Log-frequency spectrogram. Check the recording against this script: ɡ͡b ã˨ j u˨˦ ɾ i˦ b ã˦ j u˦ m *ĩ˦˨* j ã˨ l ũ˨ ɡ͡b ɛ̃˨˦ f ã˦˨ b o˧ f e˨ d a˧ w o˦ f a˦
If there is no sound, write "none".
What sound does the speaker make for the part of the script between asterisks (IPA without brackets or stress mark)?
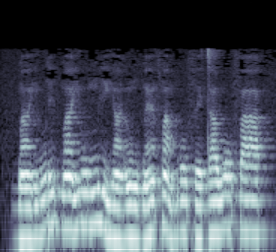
i˦˨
